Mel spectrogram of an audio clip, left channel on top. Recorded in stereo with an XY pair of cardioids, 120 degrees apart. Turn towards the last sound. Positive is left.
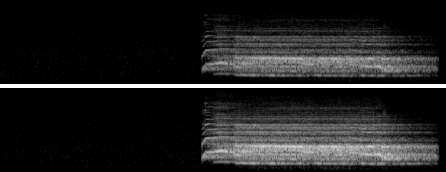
turn(degrees=-45)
